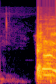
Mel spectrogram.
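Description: A single sudden, harsh cough breaks the silence, loud and close, rough and throaty, cutting off abruptly.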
